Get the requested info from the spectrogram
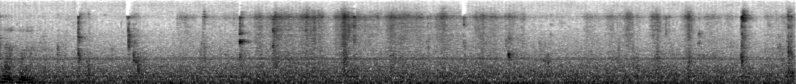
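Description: Close-miked chewing of a mouthful of seafood boil: faint wet mouth clicks and smacks scattered through, one a little louder near the end.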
